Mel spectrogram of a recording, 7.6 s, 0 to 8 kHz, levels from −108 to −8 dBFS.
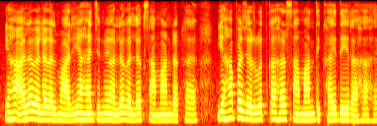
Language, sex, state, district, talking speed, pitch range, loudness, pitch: Hindi, female, Bihar, Darbhanga, 150 wpm, 145-165 Hz, -18 LUFS, 155 Hz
